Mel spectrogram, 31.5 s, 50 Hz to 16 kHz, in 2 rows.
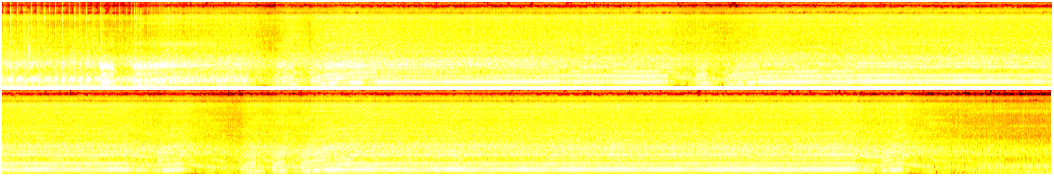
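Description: Makita 335 36 cc two-stroke chainsaw running after a pull-start. It gives a short blip of throttle, then is revved three times to a high, steady scream of several seconds each, falling back to idle between runs and near the end. The engine runs crisp and strong.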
